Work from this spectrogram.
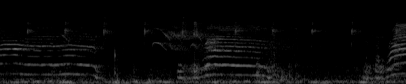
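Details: Domestic cat sunbathing and relaxing in the sun, giving a run of drawn-out harmonic meows, the first steady and falling at its end, then several shorter rising and bending mews, with soft background noise.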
